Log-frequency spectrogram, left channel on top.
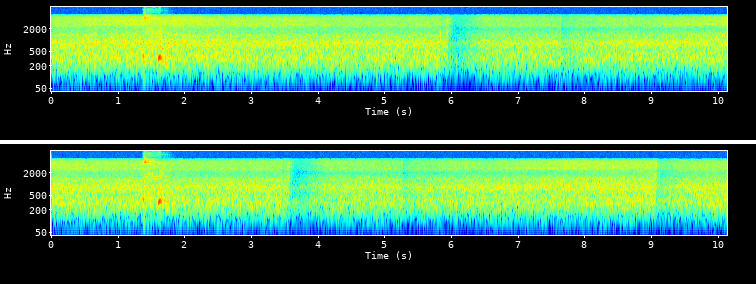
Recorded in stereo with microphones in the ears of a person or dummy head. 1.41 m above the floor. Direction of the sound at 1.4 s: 5° left (ahead or behind).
